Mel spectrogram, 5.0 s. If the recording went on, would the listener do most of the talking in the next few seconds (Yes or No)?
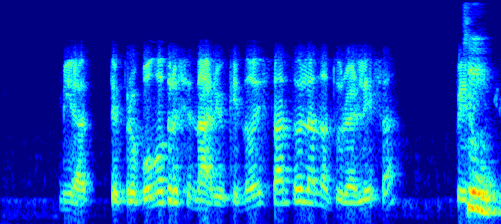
No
